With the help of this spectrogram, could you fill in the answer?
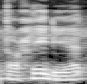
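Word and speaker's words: توحيدية: Tauhidiyah, tulisannya tauhidiyah tapi bacanya tauhidiyah karena ada tak marbutah, merupakan pengakuan terhadap eksistensi atau keberadaan Allah Subhanahu wa Ta'ala sebagai Tuhan yang Maha Esa.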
